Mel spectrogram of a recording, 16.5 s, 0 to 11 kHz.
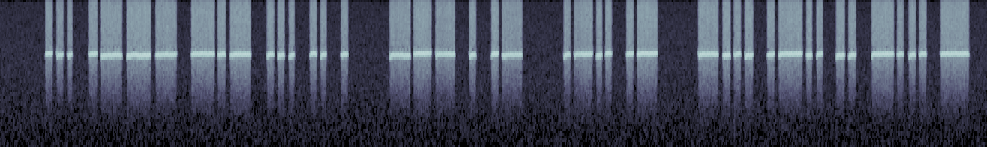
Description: Morse code (Hebrew alphabet), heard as a whistle, hand-sent with a straight key, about 13 wpm. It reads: שעכשיו הוא לא בליבת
